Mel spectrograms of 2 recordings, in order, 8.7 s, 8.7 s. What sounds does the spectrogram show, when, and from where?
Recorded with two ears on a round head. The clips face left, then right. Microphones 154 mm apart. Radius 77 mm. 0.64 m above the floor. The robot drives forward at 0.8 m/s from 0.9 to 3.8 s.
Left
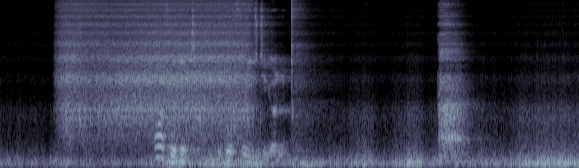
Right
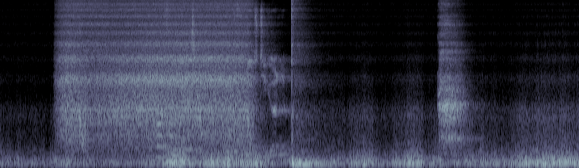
2.3 s a man speaking: 50° left (ahead or behind), 1.0 m; by 4.3 s 35° left (ahead or behind), 1.5 m
4.4 s a thud: 35° right (ahead or behind), 0.9 m
6.6 s breathing: 25° left (ahead or behind), 0.5 m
